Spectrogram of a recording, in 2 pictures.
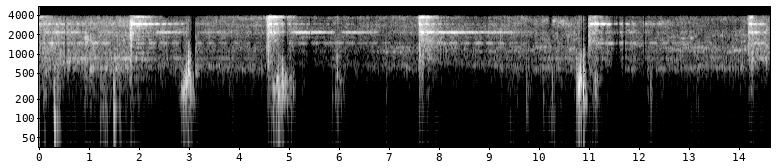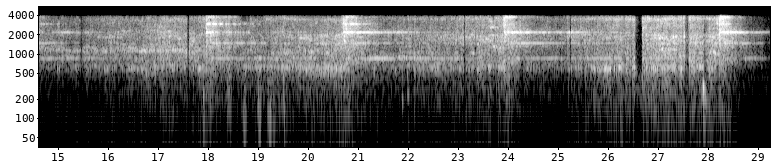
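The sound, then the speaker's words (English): A bell is struck about ten times at slow, slightly uneven intervals as a ten-bell salute for Macho Camacho, each clang ringing on and overlapping the next, with no one speaking. “Okay, so there's your 10-bell salute for the Macho Man.”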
